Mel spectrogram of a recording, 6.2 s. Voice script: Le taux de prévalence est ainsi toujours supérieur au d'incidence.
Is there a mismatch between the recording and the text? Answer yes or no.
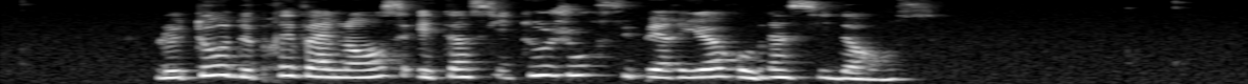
no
